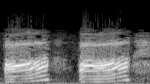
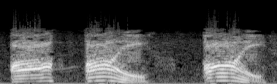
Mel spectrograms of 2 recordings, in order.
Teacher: Now don't push the middle of your lips. Just open the sides into aw, aw, and then glide the rear tongue up and forward into E.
